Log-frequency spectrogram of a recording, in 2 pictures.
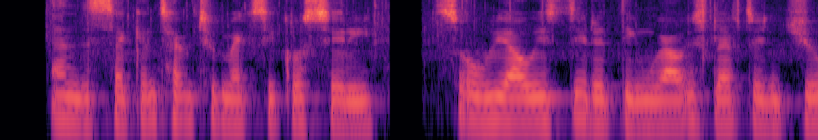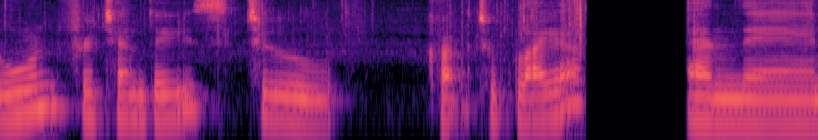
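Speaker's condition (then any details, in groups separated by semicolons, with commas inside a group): No condition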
